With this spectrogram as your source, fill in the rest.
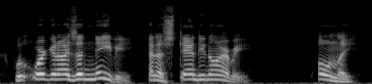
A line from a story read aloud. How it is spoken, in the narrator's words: he cried, in free enthusiasm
